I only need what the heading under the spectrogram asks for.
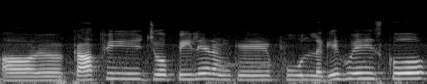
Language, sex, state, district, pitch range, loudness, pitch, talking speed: Hindi, female, Punjab, Kapurthala, 205-255 Hz, -19 LUFS, 225 Hz, 155 wpm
